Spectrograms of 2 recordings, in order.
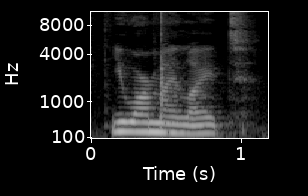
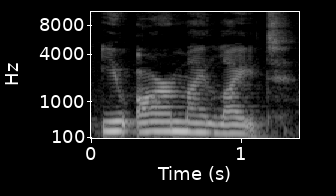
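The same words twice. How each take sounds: First: Said in the usual way. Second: Slow, heartfelt reading of the message; reading the card's words out with feeling; tender reading. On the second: Real, not acted. Reading a card message aloud.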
